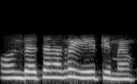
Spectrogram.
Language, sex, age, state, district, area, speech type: Kannada, female, 18-30, Karnataka, Bellary, urban, conversation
